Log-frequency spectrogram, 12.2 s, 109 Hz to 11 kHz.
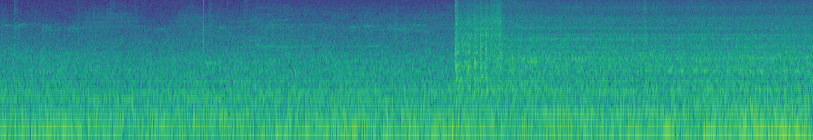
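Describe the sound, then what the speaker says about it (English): A 2014 Ram 1500 EcoDiesel Laramie Limited pickup runs with a low, steady engine rumble that holds evenly throughout, picking up a brief brighter burst partway through. "I'm gonna start it up for you so you guys can hear it."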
